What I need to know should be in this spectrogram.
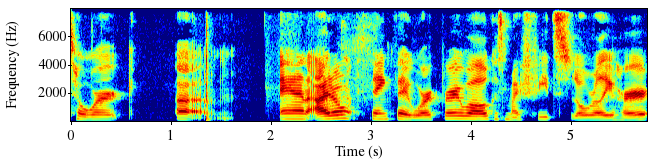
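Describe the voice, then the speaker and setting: The speaker talks at a fairly slow pace. Pitch variation is ordinary. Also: woman, medium pitch for a woman. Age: 20s. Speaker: vet clinic worker, host's sister. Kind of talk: casual chat. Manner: mumbling.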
